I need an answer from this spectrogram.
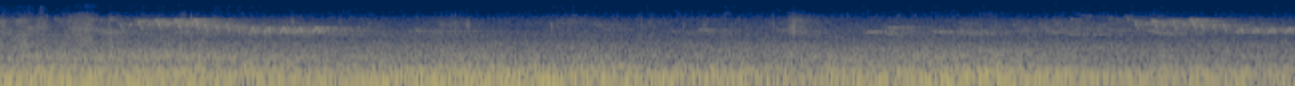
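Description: A bird singing twice, each song about a second long and stepping down in pitch, about a second in and again near the end, over a steady low outdoor rumble.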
